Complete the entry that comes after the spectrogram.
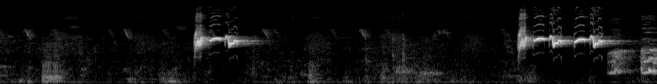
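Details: Sooty-headed bulbul singing in the morning, calling rivals; two loud bubbly phrases of quick warbled notes with downward twists, the second about three seconds after the first, with faint soft chirps between.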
